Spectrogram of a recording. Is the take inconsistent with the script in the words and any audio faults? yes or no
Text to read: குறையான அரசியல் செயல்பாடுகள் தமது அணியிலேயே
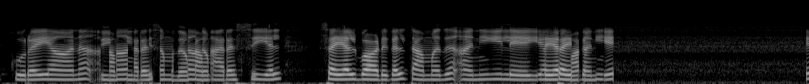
yes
